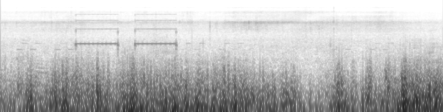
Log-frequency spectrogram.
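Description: Wind buffeting the camera microphone in uneven gusts. Two short electronic beeps sound close together about a second in.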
